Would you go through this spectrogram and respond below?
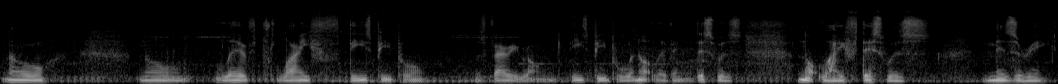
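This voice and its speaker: A man narrating a horror audio drama in the first person, in character, with sardonic, halting delivery and dramatic pauses. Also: deep voice, level tone, vocal fry, dark tone, a little hiss or hum.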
